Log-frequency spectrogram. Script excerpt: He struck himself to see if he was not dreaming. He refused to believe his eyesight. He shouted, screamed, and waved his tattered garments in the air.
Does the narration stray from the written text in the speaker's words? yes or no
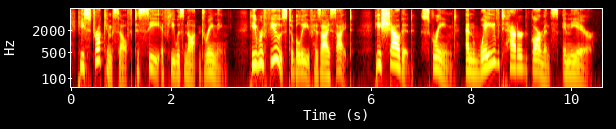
yes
